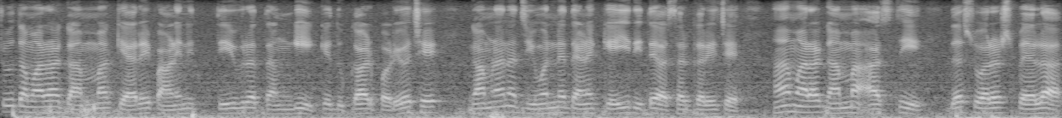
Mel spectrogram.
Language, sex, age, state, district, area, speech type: Gujarati, male, 18-30, Gujarat, Kheda, rural, spontaneous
